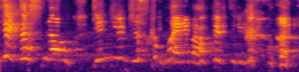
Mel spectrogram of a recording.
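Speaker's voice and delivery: giggly playful call-out; laughing tease. Real, not acted. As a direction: tease her through laughter. Teasing cohost, laughing.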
